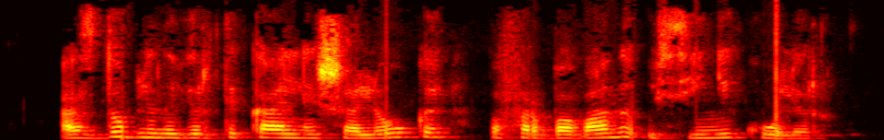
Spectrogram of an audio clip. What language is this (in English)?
Belarusian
